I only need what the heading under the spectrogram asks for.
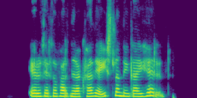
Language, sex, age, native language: Icelandic, female, 20-29, Icelandic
